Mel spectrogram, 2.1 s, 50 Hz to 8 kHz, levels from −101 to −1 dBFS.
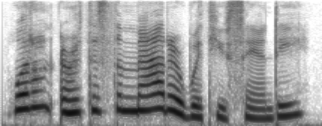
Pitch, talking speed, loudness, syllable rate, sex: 275 Hz, 250 wpm, -16 LUFS, 5.7 syllables/s, female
